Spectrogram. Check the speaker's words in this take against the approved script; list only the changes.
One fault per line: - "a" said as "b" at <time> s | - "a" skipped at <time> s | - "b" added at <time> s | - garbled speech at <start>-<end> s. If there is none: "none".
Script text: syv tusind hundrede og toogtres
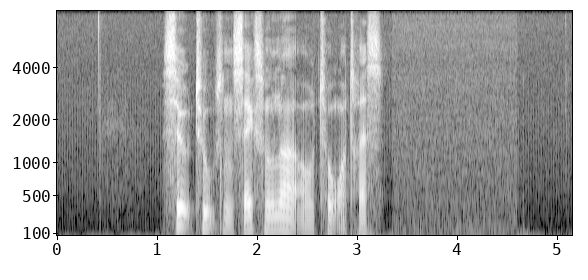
- "seks" added at 1.8 s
